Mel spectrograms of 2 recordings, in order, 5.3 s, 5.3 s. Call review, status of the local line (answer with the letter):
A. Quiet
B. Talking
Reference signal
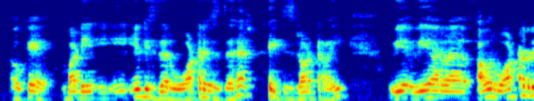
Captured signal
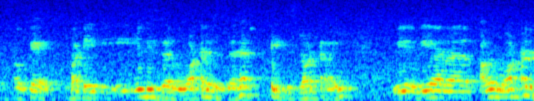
A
